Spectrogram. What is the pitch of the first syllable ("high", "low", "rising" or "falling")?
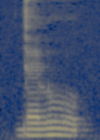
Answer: high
